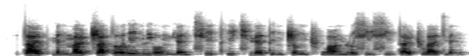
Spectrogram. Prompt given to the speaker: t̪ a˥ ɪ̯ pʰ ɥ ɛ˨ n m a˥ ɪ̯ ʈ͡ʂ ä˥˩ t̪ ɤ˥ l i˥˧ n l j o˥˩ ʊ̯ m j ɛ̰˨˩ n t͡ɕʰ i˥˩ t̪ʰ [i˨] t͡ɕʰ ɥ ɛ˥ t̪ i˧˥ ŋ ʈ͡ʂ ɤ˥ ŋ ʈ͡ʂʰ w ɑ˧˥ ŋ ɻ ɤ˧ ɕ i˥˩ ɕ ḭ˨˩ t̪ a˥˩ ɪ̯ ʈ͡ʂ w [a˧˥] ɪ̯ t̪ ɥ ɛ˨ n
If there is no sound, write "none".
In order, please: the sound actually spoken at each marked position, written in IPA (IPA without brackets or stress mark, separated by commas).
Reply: i˥, a˥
